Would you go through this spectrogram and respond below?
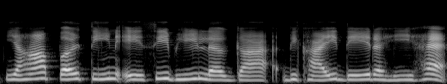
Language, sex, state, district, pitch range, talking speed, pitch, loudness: Hindi, female, Jharkhand, Deoghar, 210-245 Hz, 135 wpm, 225 Hz, -19 LUFS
